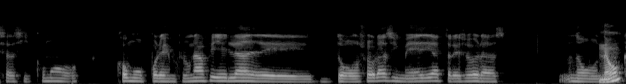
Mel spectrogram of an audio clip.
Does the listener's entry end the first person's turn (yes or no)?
no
